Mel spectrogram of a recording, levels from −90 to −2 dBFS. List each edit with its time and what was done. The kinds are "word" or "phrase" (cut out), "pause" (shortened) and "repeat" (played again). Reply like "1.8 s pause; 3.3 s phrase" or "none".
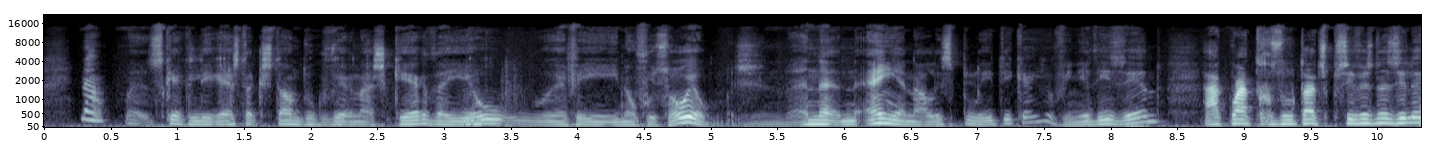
none

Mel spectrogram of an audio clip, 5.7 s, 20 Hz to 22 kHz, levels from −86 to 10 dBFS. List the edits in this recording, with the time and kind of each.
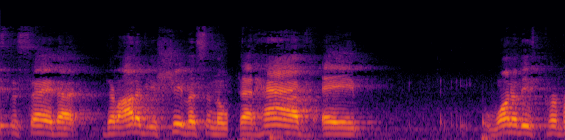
1.1 s word; 2.3 s word

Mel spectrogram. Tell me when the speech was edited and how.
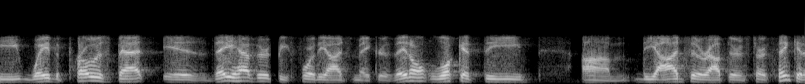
2.7 s phrase

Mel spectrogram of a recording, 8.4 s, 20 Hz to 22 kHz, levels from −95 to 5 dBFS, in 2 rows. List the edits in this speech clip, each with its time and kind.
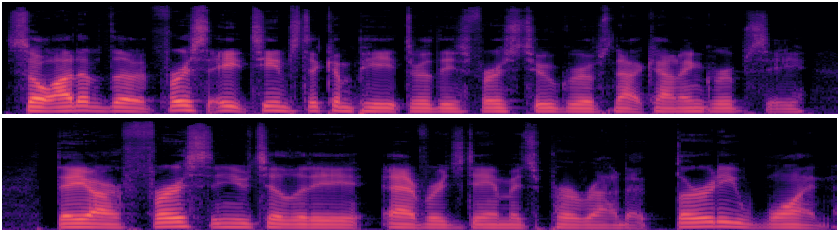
none

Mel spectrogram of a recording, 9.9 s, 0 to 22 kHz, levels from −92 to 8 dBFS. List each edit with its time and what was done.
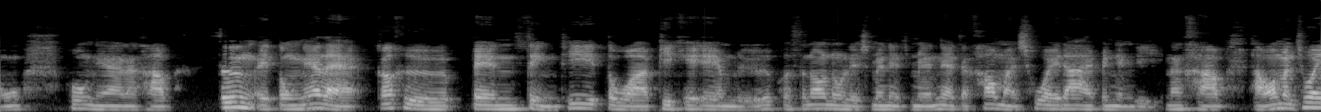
3.5 s pause; 8.7 s pause

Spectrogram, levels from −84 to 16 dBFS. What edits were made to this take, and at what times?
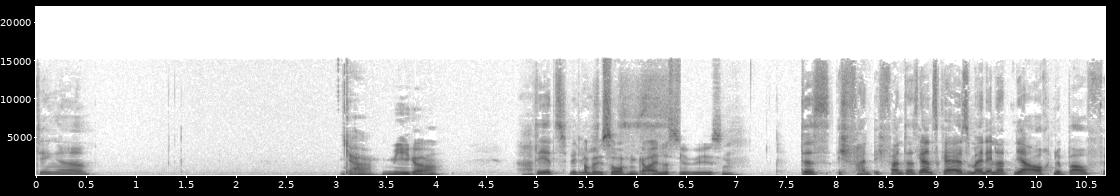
5.0 s word; 6.4 s word; 8.0 s word; 8.4 s word; 8.8 s word; 9.6 s word

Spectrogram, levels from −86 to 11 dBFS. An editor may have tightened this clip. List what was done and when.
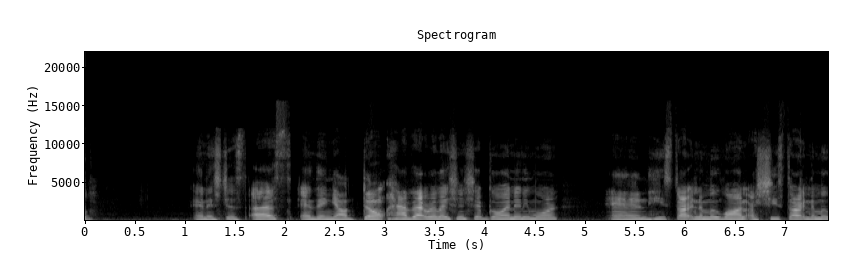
none

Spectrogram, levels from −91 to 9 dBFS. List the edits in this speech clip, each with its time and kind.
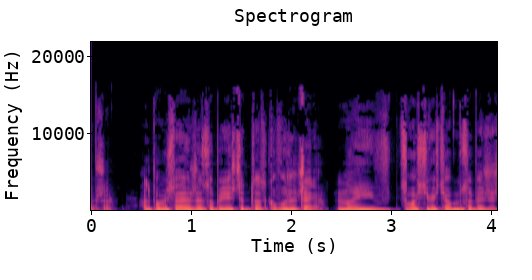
1.1 s word; 2.4 s pause; 3.1 s word

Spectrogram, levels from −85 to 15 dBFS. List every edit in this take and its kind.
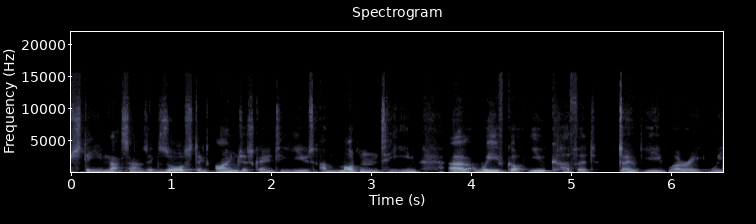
none

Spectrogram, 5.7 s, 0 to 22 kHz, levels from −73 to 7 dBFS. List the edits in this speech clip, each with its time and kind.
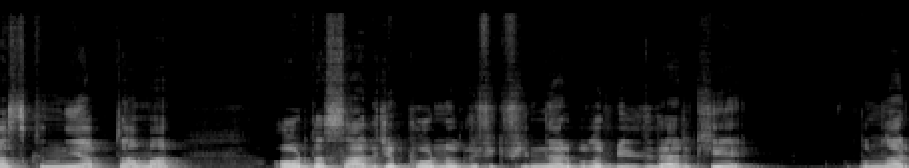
none

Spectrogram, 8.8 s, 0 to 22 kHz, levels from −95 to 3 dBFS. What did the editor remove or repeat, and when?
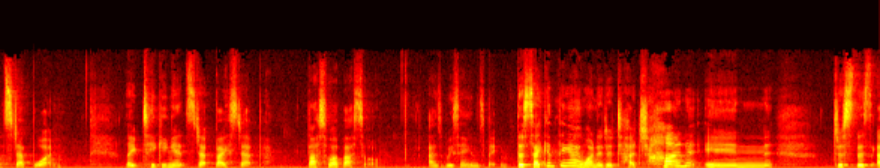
none

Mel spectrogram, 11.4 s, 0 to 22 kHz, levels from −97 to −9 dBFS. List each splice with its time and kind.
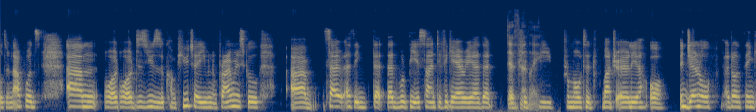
1.8 s repeat

